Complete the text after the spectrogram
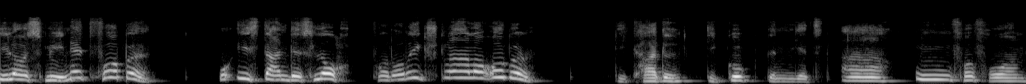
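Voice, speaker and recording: A man with an Odenwald accent, high-pitched and dark, mellow in tone, very slow, with very wide pitch swings, big swings in loudness, and long, frequent pauses. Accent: Odenwald Baden dialect. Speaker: local historian. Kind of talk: dialect poetry reading.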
